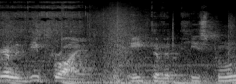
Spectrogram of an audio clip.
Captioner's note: air whooshes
